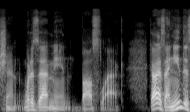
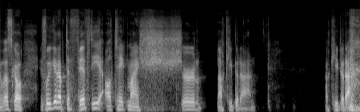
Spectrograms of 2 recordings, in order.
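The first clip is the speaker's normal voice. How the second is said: usual speaking voice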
